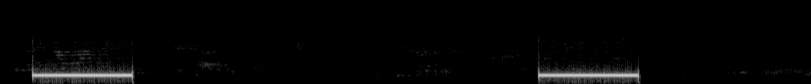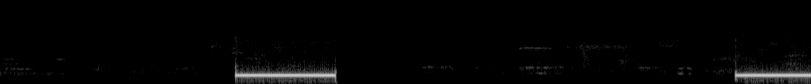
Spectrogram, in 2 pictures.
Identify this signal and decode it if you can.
Ringback tone (Europe, 425 Hz), with speech.
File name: out- -2017- - - .4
